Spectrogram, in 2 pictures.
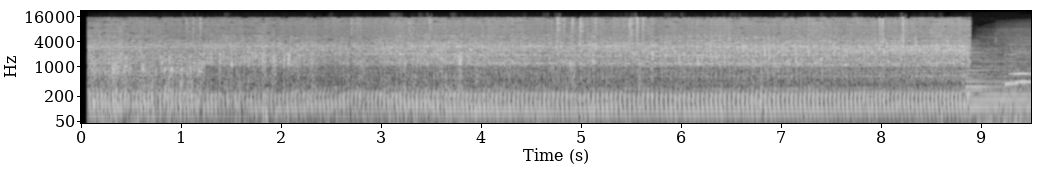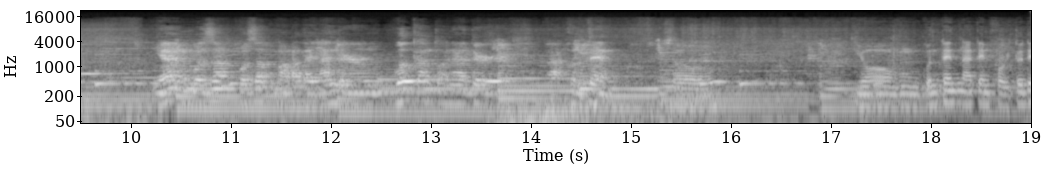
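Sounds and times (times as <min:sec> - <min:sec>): mudguard rattling against engine: 0:00.1 - 0:08.9
scooter engine idling: 0:00.1 - 0:08.9.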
